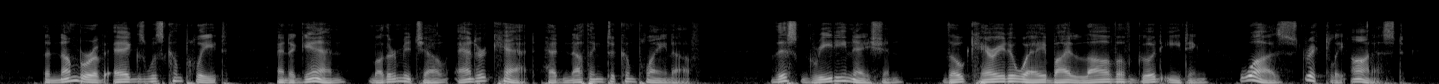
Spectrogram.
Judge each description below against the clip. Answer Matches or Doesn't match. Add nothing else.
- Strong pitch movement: Doesn't match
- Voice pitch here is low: Matches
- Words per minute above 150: Doesn't match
